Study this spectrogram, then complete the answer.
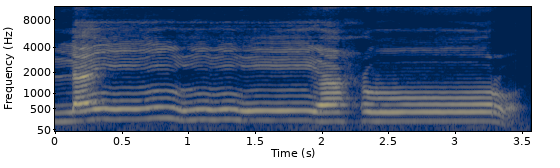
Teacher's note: را کو ساکن بنا کر پڑھیں گے حالت وقف میں. اور یہاں پر ہم آیت نہیں کریں گے تو پھر را کے اوپر زبر لگا کر پڑھیں گے.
